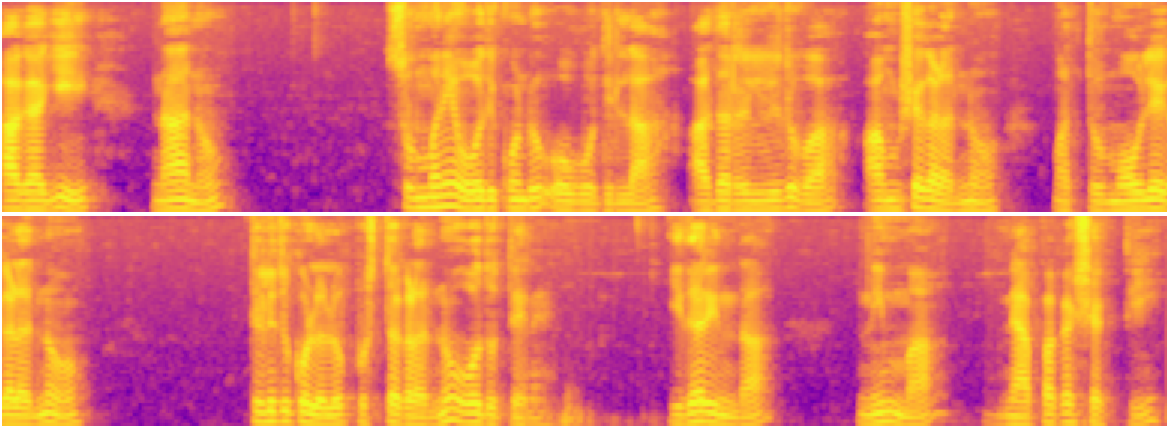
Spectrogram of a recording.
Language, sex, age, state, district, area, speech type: Kannada, male, 30-45, Karnataka, Shimoga, rural, spontaneous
